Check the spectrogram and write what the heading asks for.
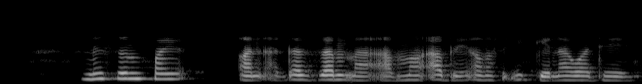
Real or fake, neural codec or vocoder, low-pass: fake; codec, 24 kHz, 1.2 kbps, DualCodec; 3.6 kHz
